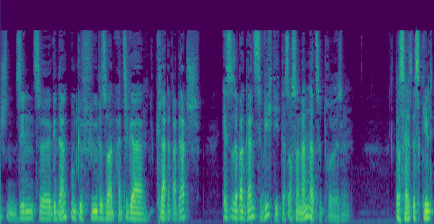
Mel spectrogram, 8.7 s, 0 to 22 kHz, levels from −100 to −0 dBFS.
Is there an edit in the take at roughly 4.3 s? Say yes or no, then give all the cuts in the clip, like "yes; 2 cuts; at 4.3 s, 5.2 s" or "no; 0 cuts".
no; 1 cut; at 7.8 s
